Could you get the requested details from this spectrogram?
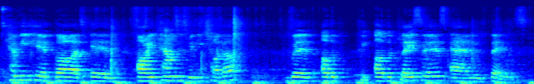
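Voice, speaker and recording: A woman at a very slow pace, long and frequent pauses, ordinary pitch variation, noticeable background noise and audible room echo. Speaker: poet giving a reading. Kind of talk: author talk to audience. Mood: nervous but warm. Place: hall. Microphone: camera far.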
